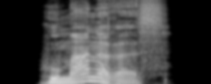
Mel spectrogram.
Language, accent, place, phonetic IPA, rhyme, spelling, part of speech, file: German, Germany, Berlin, [huˈmaːnəʁəs], -aːnəʁəs, humaneres, adjective, De-humaneres.ogg
- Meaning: strong/mixed nominative/accusative neuter singular comparative degree of human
